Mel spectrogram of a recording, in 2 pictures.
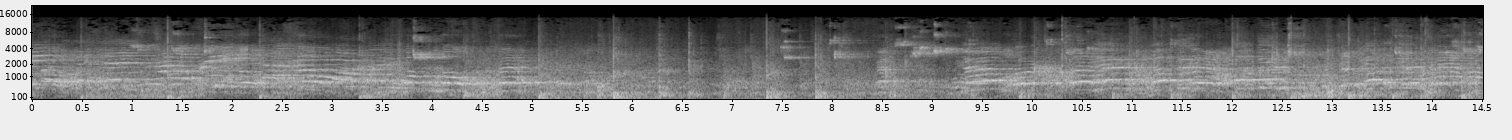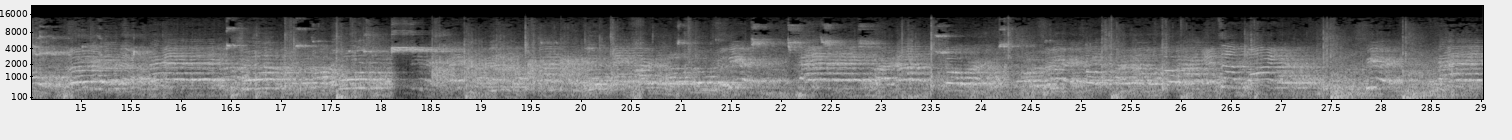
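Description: Basketball dribbled on a hardwood gym floor during play, echoing in the hall, among spectators' and players' voices. The sound drops out briefly about two-thirds of the way through.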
